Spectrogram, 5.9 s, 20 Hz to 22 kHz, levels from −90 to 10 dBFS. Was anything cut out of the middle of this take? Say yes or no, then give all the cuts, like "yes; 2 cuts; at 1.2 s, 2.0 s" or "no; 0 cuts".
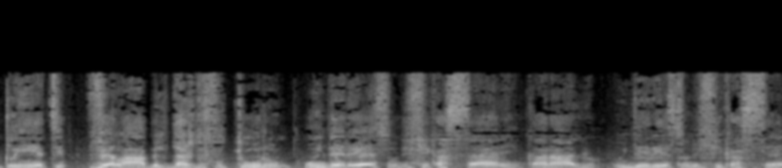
yes; 2 cuts; at 2.2 s, 4.6 s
